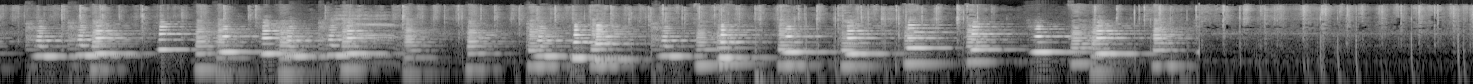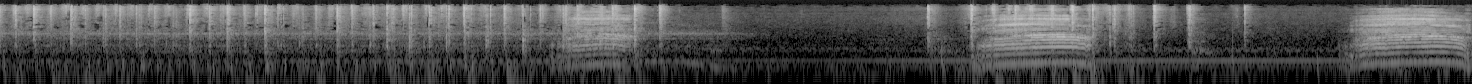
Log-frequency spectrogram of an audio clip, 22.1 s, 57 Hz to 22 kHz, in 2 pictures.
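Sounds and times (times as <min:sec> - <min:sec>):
clarinet-like tune: 0:00.0 - 0:09.0
dog claws scratching while digging: 0:09.0 - 0:16.0, 0:18.2 - 0:20.1.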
